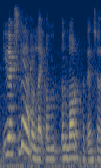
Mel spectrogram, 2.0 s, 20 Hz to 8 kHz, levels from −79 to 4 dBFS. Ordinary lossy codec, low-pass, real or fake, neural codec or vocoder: Opus, 32 kbps; 7.2 kHz; real; none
